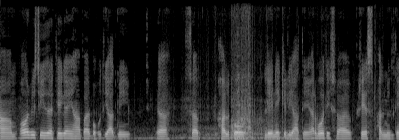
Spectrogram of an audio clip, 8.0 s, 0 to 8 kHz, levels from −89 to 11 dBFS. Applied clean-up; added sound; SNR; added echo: none; Skateboard; 15 dB; none.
